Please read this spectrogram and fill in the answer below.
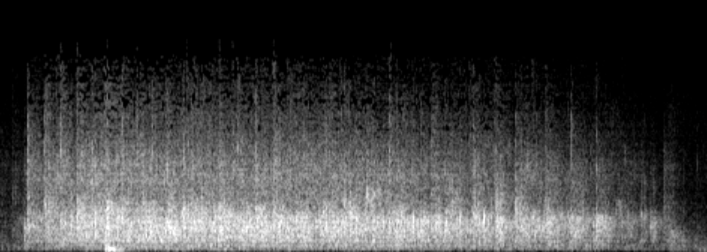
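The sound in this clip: Audience applause welcoming a speaker to the podium at an academic lecture: dense, steady clapping that holds at an even level for several seconds before tapering off at the end.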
